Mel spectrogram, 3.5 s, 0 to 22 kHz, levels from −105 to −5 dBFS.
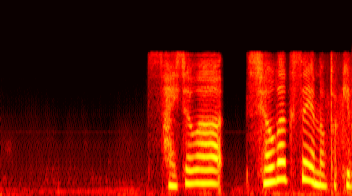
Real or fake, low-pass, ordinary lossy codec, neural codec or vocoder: fake; 7.2 kHz; none; codec, 16 kHz, 1 kbps, X-Codec, HuBERT features, trained on LibriSpeech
